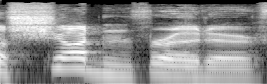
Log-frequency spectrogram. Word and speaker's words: schadenfreude: This game was a real schadenfreude for me.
